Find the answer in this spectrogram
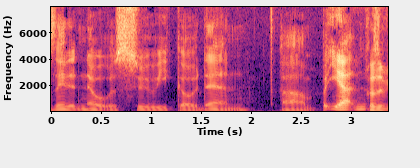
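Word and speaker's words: Suikoden: an idiot but same thing most people say sukoden because they didn't know it was su iko den um but yeah because if you pronounce it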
